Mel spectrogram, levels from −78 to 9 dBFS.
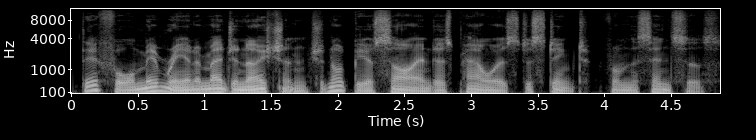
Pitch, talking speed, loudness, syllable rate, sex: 90 Hz, 175 wpm, -20 LUFS, 6.0 syllables/s, male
